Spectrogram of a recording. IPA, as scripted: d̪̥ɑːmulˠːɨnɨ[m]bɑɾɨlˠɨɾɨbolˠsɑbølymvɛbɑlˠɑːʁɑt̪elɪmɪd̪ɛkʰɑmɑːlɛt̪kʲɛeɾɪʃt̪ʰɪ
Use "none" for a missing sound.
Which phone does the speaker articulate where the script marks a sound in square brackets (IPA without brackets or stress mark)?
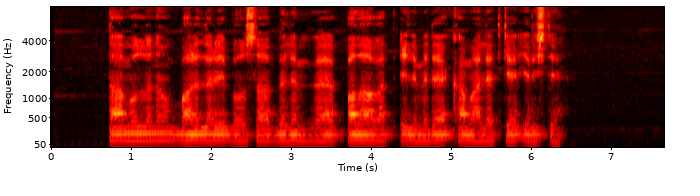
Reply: ŋ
